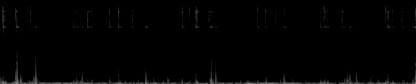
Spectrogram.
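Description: A blue vase is tapped and scratched with quick, irregular strokes. The taps come out as bright, short clinking hits like dropped coins, with a soft scratching rasp between them.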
